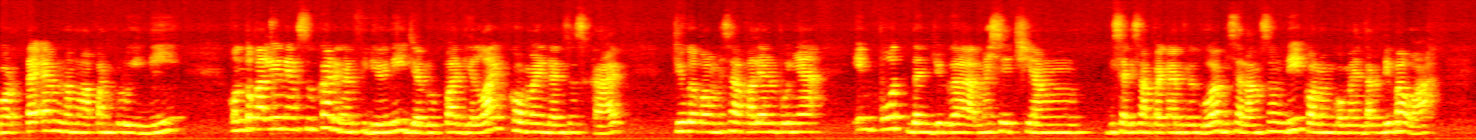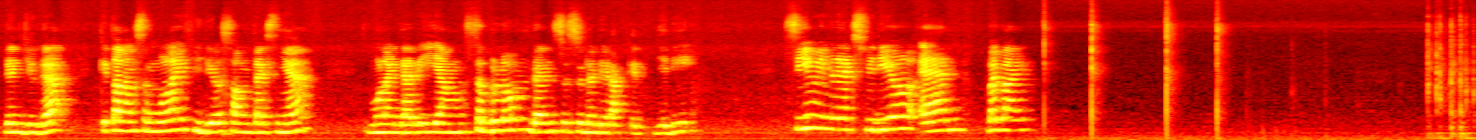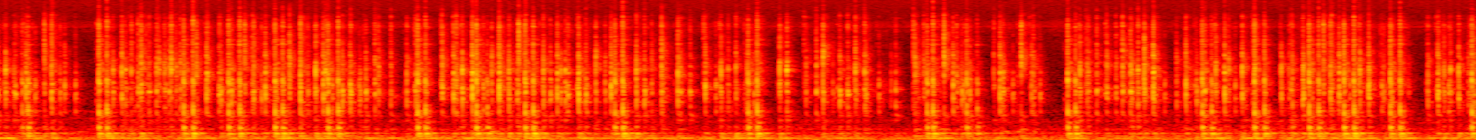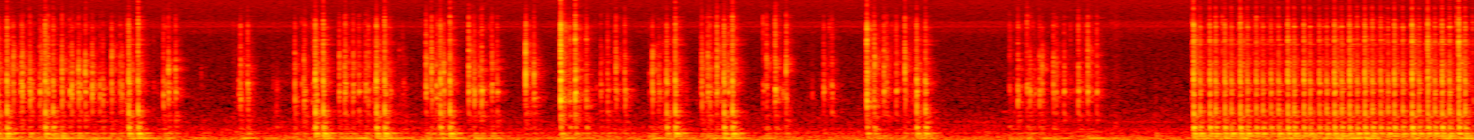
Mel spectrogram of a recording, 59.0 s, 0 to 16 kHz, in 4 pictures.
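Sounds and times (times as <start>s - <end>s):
mechanical keyboard typing: 29.0s - 53.7s, 54.4s - 55.4s, 56.2s - 59.0s.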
